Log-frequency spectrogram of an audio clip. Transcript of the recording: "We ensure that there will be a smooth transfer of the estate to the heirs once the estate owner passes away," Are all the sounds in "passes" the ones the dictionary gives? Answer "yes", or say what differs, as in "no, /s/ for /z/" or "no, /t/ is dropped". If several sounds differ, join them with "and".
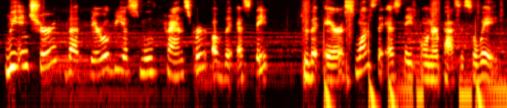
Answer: no, /s/ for /z/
